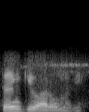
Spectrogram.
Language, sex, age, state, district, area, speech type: Urdu, male, 60+, Uttar Pradesh, Gautam Buddha Nagar, urban, conversation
